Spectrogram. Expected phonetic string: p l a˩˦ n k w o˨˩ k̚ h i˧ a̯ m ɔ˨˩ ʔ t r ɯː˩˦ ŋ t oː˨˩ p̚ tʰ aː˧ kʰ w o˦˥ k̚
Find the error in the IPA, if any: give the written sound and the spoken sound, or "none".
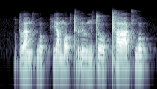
none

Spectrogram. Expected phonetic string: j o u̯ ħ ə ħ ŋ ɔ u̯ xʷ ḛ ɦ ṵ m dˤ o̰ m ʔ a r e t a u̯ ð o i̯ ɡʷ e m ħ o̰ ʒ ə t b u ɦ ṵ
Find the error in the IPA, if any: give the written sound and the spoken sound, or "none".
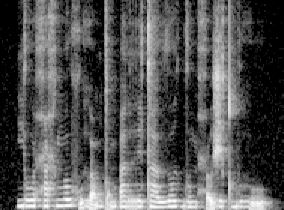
none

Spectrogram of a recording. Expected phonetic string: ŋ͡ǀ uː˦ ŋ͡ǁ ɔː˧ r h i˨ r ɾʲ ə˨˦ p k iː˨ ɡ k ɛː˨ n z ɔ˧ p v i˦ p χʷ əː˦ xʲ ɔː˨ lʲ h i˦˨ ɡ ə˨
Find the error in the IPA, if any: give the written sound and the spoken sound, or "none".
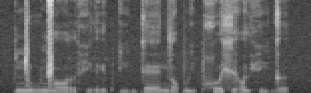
none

